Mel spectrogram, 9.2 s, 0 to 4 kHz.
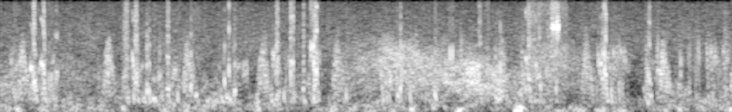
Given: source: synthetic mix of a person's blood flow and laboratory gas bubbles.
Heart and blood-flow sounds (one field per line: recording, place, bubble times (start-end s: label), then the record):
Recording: Doppler ultrasound of blood flow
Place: subclavian vein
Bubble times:
0.00-0.03 s: bubbles
0.12-0.75 s: bubbles
1.21-1.40 s: bubbles
1.52-2.25 s: bubbles
2.35-2.52 s: bubbles
2.56-3.11 s: bubbles
3.37-4.03 s: bubbles
4.26-4.38 s: bubbles
4.71-5.18 s: bubbles
5.22-5.51 s: bubbles
5.59-5.69 s: bubbles
5.94-6.11 s: bubbles
6.15-6.33 s: bubbles
6.47-7.09 s: bubbles
7.36-7.87 s: bubbles
8.02-8.38 s: bubbles
8.82-9.13 s: bubbles
From the record:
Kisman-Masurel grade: 342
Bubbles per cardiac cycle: rolling drumbeat, 9 or more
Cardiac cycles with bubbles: 100%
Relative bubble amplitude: moderate (0.250 to 0.450)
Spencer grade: 3 (all of the cardiac periods contain showers or single bubble signals, but not dominating or overriding the cardiac motion signals)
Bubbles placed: anywhere in the cardiac cycle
